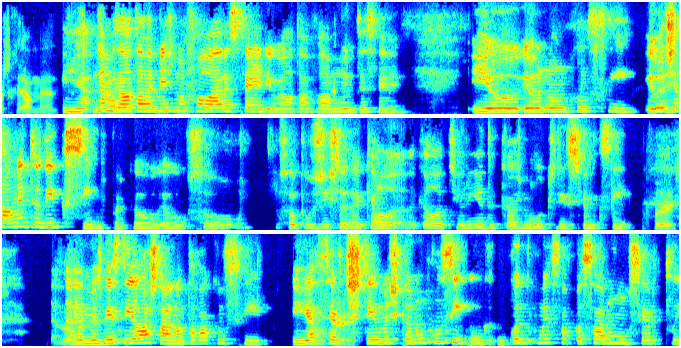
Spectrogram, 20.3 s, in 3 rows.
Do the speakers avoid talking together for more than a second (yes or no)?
no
